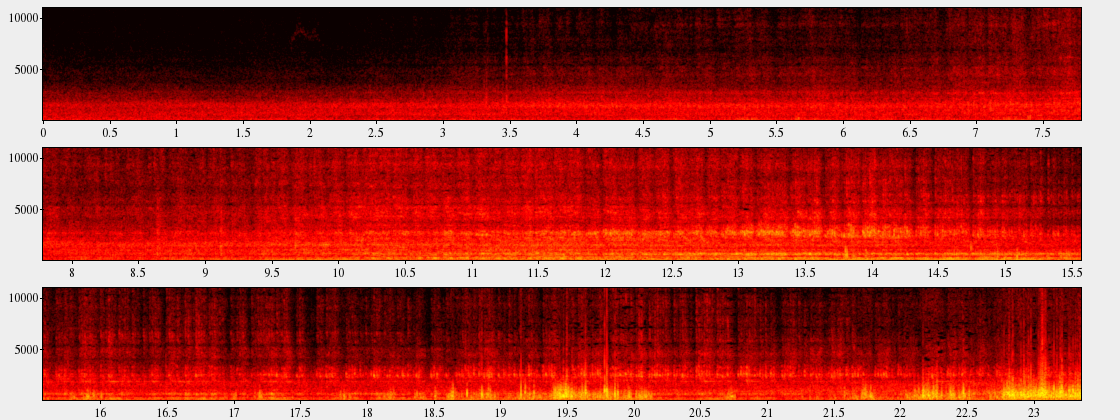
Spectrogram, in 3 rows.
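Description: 1969 Dodge Coronet Super Bee's V8, a 440 Six-Pack bored to 493 cubic inches with a hotter camshaft, running as the car drives up from a distance, growing louder until it passes close by about halfway through. It then runs at low speed with several short, loud bursts from the exhaust near the end.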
